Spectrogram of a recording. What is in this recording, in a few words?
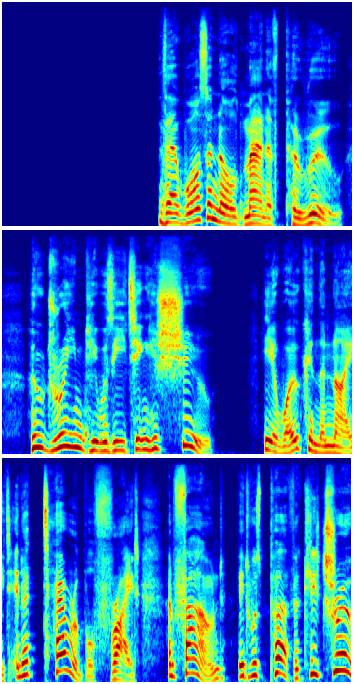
Pronunciation Limericks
